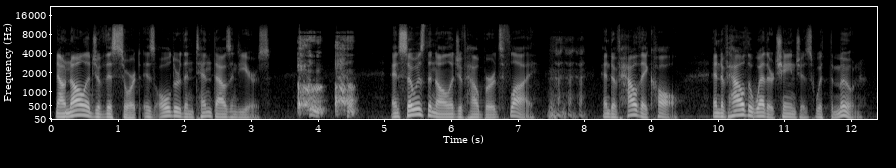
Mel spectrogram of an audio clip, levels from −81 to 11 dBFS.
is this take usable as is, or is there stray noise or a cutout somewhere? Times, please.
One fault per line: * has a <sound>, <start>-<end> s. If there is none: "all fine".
* has a cough, 3.7-4.6 s
* has a laugh, 7.4-8.1 s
